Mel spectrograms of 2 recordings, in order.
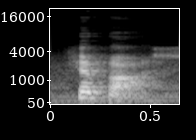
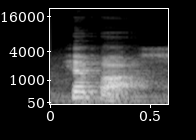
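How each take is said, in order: Both takes have the same delivery.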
